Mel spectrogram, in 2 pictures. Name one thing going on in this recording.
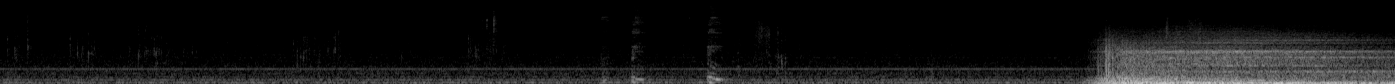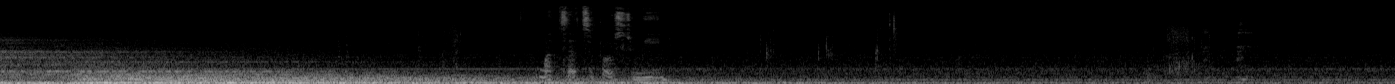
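A young woman speaks quietly close to a microphone.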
